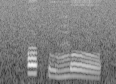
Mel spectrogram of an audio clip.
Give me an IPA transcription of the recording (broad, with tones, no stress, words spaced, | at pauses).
ɔ˦k͡pu˨ moː˦˨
